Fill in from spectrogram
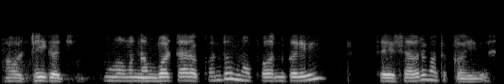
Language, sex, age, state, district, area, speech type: Odia, male, 60+, Odisha, Gajapati, rural, conversation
